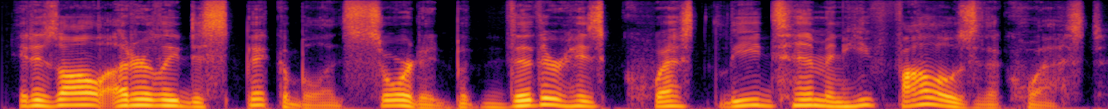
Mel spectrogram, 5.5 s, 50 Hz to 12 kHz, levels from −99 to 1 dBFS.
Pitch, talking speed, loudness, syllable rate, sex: 135 Hz, 195 wpm, -17 LUFS, 4.9 syllables/s, male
